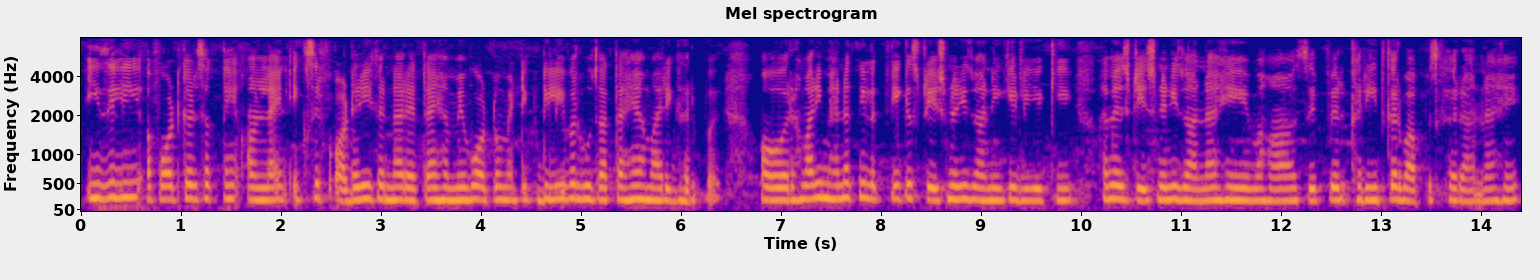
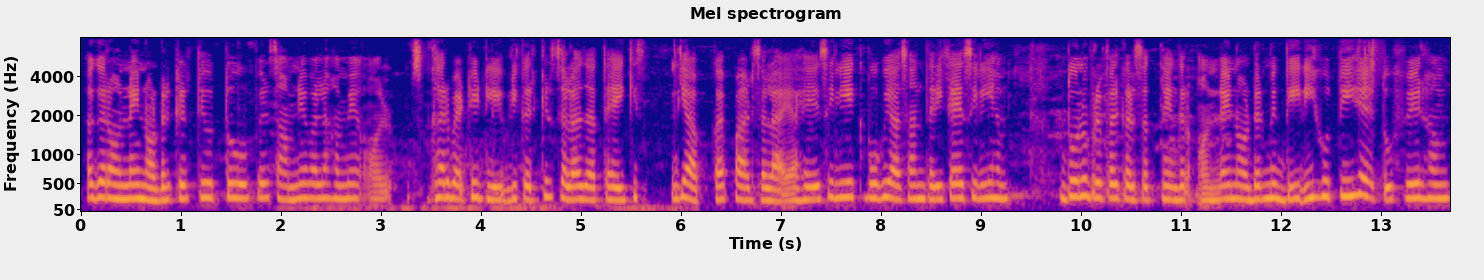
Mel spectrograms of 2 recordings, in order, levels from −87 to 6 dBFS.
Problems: constant background noise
